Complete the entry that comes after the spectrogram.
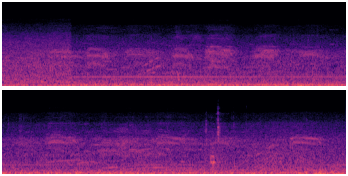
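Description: Birds calling repeatedly, short calls about two or three a second, over a steady low rumble.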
